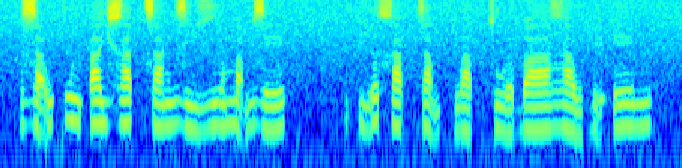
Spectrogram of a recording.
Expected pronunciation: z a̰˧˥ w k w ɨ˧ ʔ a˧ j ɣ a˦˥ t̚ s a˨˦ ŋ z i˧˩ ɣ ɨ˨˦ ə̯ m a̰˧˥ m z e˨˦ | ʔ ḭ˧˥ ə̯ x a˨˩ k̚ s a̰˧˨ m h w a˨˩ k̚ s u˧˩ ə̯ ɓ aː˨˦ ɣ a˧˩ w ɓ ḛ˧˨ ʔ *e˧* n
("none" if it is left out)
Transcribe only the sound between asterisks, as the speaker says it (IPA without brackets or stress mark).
e˧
